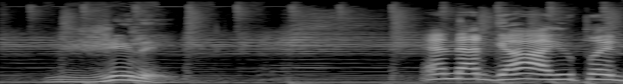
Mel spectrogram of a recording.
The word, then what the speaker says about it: Gigli: screen idols Ben Affleck and Jennifer Lopez it's pronounced Gigli and that guy who played Vinnie Barbarino on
